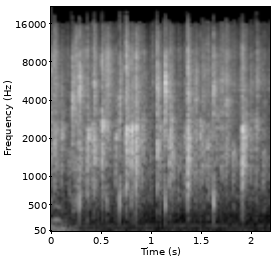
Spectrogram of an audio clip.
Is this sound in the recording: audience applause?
yes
